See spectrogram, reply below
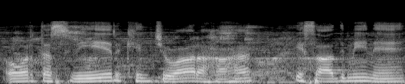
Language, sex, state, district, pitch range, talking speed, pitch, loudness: Hindi, male, Delhi, New Delhi, 135-150 Hz, 120 wpm, 140 Hz, -14 LUFS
